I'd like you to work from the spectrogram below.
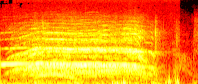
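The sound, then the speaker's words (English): A live crowd at Geek Fest cheers loudly, a high sustained whooping roar holding steady for over a second before breaking off into a few scattered shouts and claps. “And the crowd goes wild.”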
